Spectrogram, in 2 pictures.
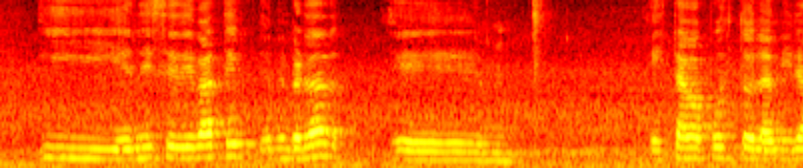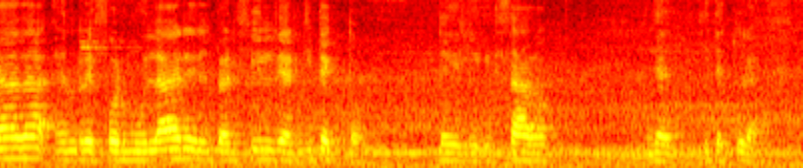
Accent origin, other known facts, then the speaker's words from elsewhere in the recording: Mar del Plata, Buenos Aires Province, Argentina; born there; Y bueno, años más tarde nací yo acá en Mar del Plata. O sea, yo soy de la familia, soy la única que nació acá.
